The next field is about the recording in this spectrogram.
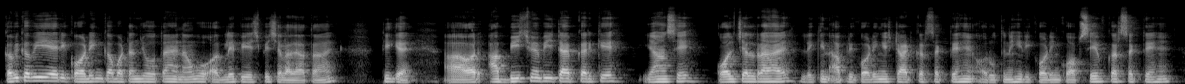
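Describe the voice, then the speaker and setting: Chatty man walking through phone settings. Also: mid-range voice. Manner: chatty, explains step by step with frequent "na" and "thik hai". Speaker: tech tutorial host. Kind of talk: casual phone how-to voice-over. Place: indoors at a table, filming a phone on a stand.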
